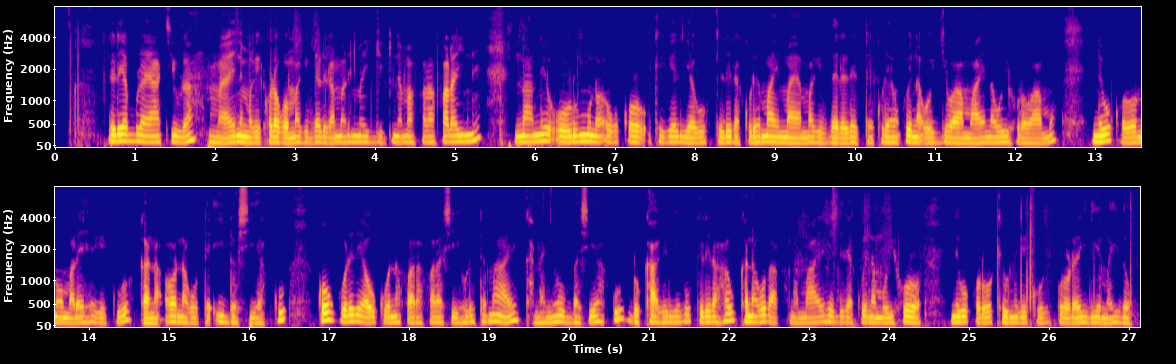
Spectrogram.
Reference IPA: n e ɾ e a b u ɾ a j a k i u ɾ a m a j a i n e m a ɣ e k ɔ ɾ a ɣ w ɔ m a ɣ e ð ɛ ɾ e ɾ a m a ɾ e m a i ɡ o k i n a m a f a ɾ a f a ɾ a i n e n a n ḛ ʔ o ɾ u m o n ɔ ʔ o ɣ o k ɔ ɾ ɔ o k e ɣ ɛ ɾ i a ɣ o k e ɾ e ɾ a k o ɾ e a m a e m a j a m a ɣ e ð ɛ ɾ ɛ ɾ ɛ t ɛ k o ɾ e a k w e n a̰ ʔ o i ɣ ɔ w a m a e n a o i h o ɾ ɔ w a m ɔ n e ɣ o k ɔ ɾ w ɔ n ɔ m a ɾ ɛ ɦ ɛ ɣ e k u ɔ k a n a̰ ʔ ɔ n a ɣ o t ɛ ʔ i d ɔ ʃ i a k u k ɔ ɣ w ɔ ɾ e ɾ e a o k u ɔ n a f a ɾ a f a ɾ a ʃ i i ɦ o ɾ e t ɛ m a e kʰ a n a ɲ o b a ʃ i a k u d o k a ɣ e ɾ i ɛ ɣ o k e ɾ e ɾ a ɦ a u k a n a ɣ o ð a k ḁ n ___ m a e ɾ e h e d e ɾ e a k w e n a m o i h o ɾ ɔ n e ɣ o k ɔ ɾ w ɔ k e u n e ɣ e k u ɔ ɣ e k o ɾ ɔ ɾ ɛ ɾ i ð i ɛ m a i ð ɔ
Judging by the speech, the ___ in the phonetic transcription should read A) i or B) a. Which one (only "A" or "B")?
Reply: B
